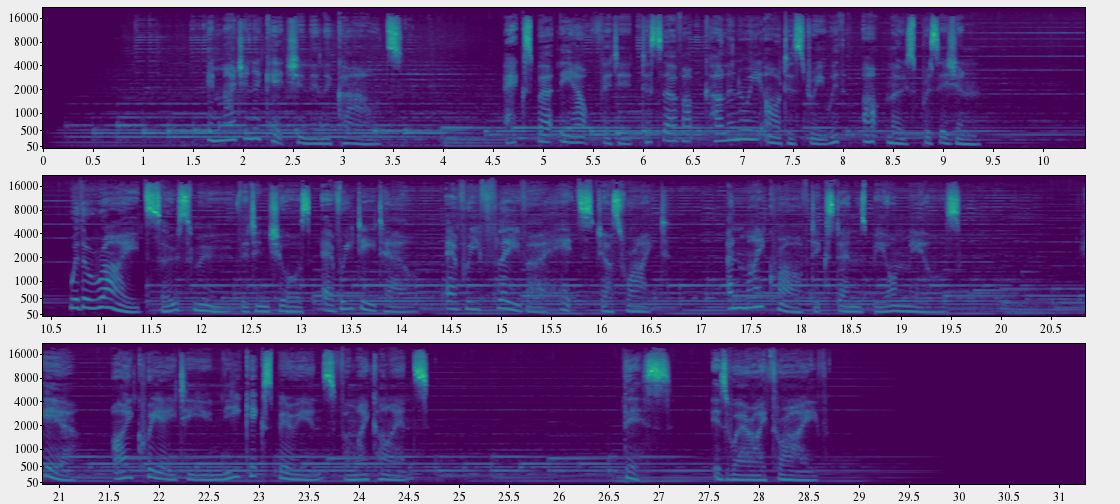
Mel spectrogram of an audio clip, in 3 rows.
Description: British English Female Voice Over Artist
Assured, Authoritative, Confident, Conversational, Corporate, Deep, Engaging, Friendly, Funny, Gravitas, Natural, Posh, Reassuring, Smooth, Upbeat, Versatile, Warm
Microphone: Neumann TLM 103
Audio equipment: Focusrite clarett 2 PRE, Mac, fully sound-proofed home studio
